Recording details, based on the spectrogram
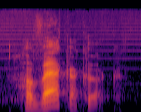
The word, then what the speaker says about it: Habakkuk: And so I want you to go to the book of Habakkuk or Habakkuk, or the Hebrews pronounce this. Let me see if I can do this. Habakkuk.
